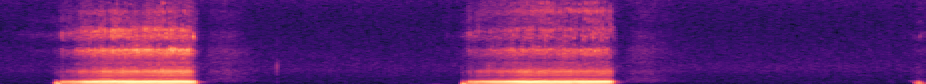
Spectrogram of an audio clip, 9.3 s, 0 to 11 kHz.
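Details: Rescued female French Bulldog, about 1.5 years old, napping: loud, rattling snores about 1.5 seconds each with long quiet gaps, roughly 15 a minute; snoring.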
